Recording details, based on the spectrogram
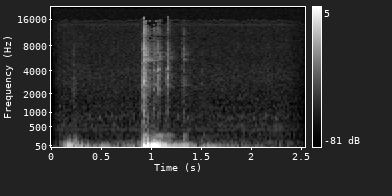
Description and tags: A low-frequency bump picked up with the microphone from moving the stand of a condenser microphone.
Microphone: Rode NT1000
Preamp: ART DPSII
Soundcard: RME Hammerfall Multiface
condenser, move, microphone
